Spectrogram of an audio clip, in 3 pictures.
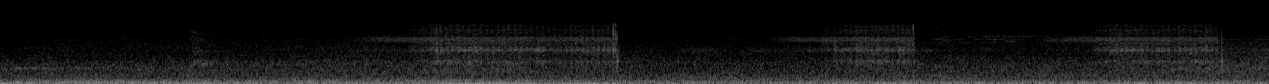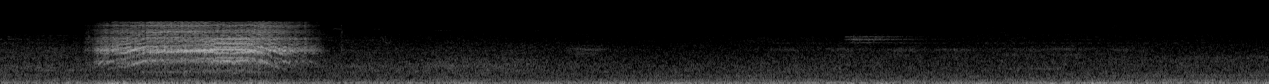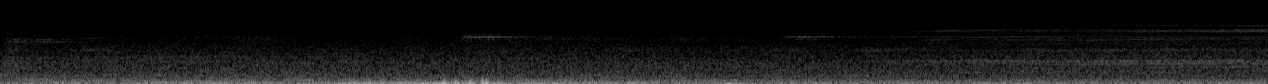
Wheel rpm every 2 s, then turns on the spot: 0, 0, 20, 0, 10, 10, 10, 100, 0, 0, 0, 0, 0, 0, 0, 0, 0, 0, 0.
4-6 10-12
